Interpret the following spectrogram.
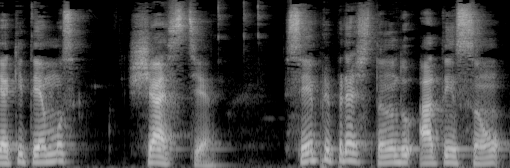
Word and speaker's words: счастье: Então você vai pronunciar счастье, ok? Счастье, счастье. Apesar da escrita ser assim, a pronúncia é assim, tá certo?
